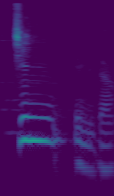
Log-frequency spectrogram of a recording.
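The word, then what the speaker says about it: 晉: 근데 중국어는 서쪽의 진은 친, 이렇게 친 발음이 나고요. 동쪽의 진은 찐입니다.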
